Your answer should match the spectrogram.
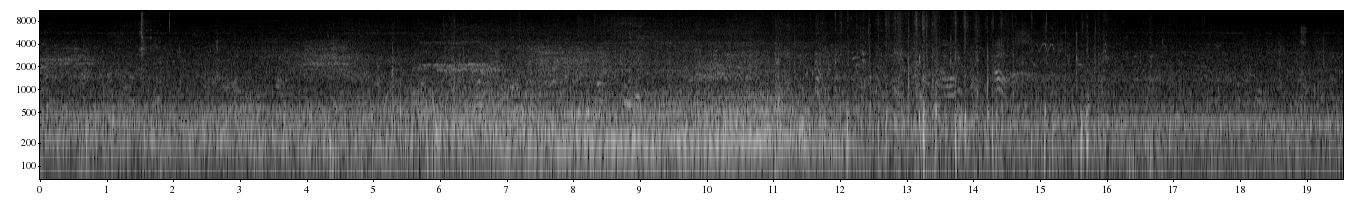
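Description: A horse cantering and jumping on a grass arena, its hoofbeats heard over steady background voices. A low steady hum runs under it and stops about eleven seconds in, followed by a run of sharp knocks.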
